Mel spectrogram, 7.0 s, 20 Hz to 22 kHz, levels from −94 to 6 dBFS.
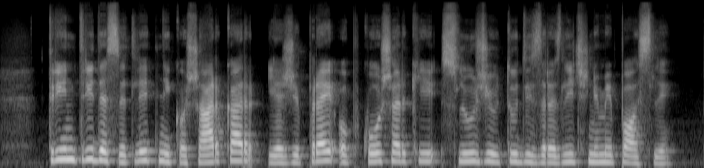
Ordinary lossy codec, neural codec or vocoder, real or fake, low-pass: Opus, 64 kbps; codec, 44.1 kHz, 7.8 kbps, DAC; fake; 19.8 kHz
